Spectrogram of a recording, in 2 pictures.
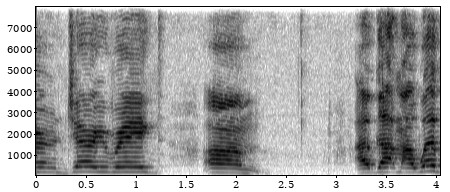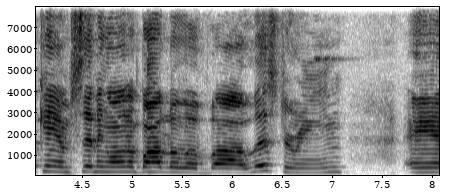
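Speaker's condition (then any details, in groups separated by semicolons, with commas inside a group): Cerebral palsy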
